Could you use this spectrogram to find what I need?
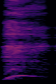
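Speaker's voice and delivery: high sudden gasp; excited intake of breath; sharp gasp. Acted. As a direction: gasp at the find. Gasp of discovery.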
